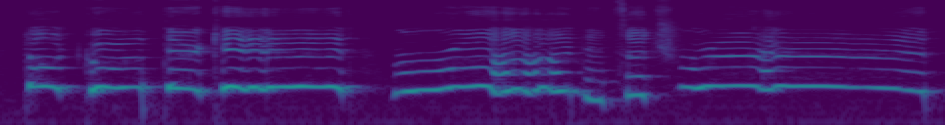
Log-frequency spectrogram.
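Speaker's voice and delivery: very high, very loud drawn-out shriek; Sanji's scream. Acted. Friend warns Luffy of a trap, screaming. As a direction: scream a desperate warning, stretching the last words. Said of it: "Sanji screamed out".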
